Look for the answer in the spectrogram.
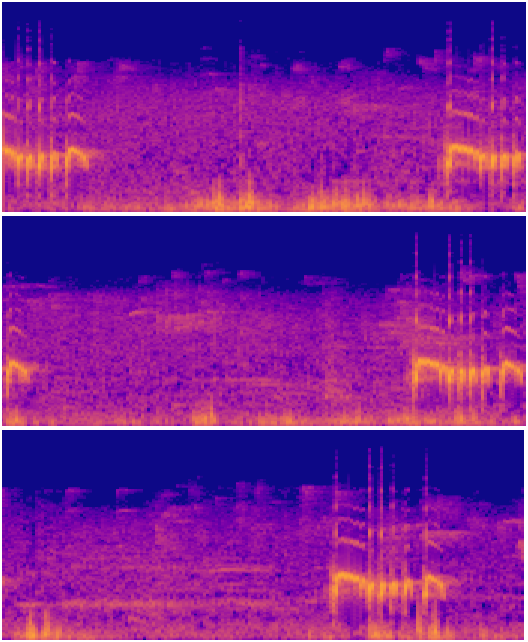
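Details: Zebra dove singing lively: four short phrases about three seconds apart, each a rising note that breaks into a fast rolling, stuttering coo, with sharp clicks over the phrases and low rumbling noise between them.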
